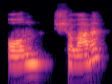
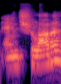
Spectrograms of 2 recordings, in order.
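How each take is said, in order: First: The first vowel sounds like the O in 'on'. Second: The first vowel sounds like the E in 'end'. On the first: The speaker calls it right. "The E is an O just at the start" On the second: The speaker calls it wrong. "A lot of people call it an enchilada. It's not"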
